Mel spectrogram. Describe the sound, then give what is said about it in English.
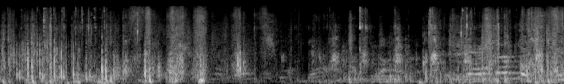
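The dog Ray Ray scrambles down a hard-floored hallway after a thrown ball, claws skittering and tapping in a quick, busy patter with faint jingling, continuous for several seconds. “A ball is thrown down the hallway.”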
